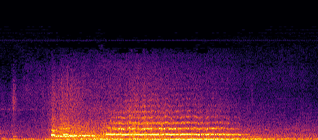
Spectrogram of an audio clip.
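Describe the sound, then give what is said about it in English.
A red open-topped sports car speeds past on a roadside, its loud engine whine and tire squeal bursting in abruptly, then holding steady for about two seconds before easing off. “As the dude stands at the side of the road, a red open-topped sports car speeds past him.”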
